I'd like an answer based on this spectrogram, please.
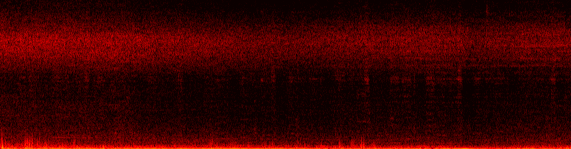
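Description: Vehicle engine and road noise heard from inside the moving vehicle's cabin: a steady low rumble with a constant high hiss over it.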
